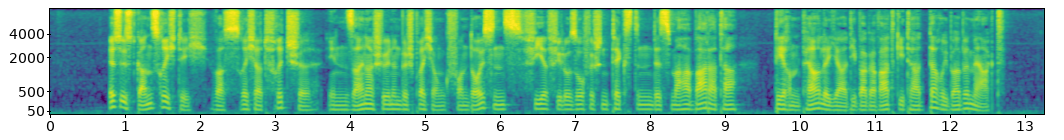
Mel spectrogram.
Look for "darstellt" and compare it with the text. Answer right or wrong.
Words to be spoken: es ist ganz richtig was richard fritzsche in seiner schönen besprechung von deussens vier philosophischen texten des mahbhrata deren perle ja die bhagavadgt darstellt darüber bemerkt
wrong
